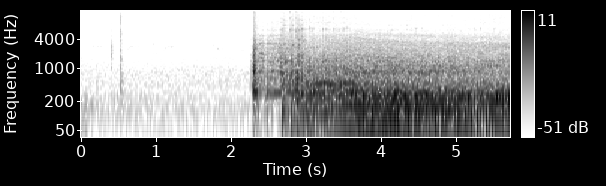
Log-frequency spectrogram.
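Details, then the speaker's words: Harbor Freight 3500W inverter generator started with no load, RV plugged in, eco throttle off: fast idle that hunts and stumbles slightly; engine surging and missing a little at no load. "and now I'm going to start it up and you're going to hear it surging and missing a little bit so listen to this"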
